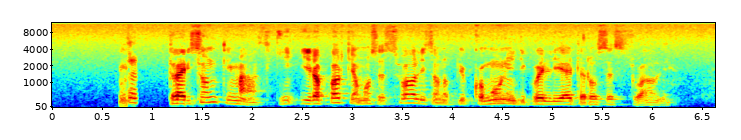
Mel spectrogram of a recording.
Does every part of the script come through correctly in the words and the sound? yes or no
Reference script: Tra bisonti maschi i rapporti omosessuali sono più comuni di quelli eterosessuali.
no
